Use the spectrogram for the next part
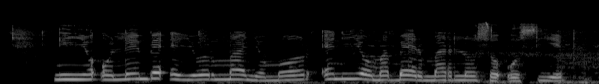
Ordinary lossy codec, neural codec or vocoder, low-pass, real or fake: none; none; 7.2 kHz; real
